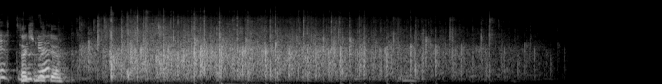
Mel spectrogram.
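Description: An audience applauds and then fades out.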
